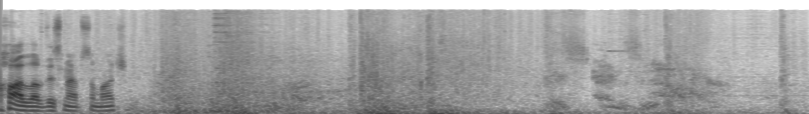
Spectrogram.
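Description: Fighting sound effects from a video game clash and crackle in quick bursts.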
